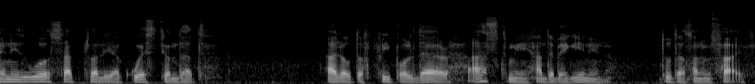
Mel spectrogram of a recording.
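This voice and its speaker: With a Spanish accent, a man talks in a dark, mellow tone at a fairly low pitch with fairly even intonation. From Argentina, Buenos Aires. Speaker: vlogger. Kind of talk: casual monologue. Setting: outdoors on a walk. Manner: halting, with pauses.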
